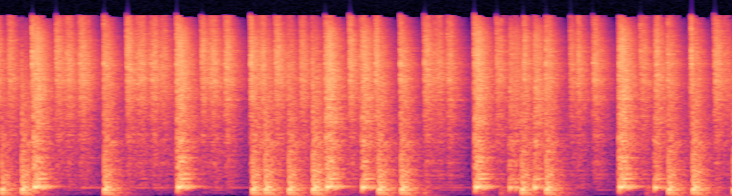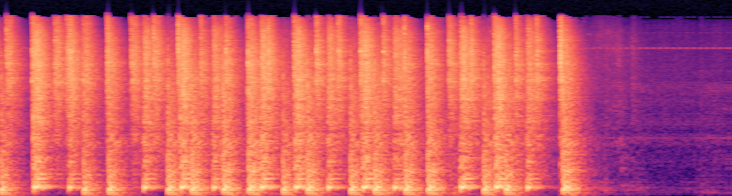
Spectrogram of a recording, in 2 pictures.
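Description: Snare drum, bass drum and metal washboard played together as a makeshift drum kit: a fast, busy run of beats that stops suddenly near the end.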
